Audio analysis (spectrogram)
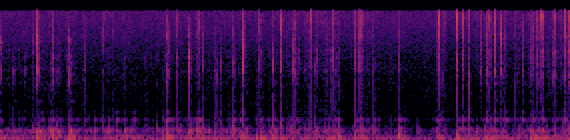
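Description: Long blue acrylic nails on both hands scratch across the hollow black woven metal mesh grille of a Blue Yeti microphone head, with no foam cover on it. A dense, rapid patter of scratchy taps comes through, heavy in the low end with a steady low hum underneath and brief bright ticks on top.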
